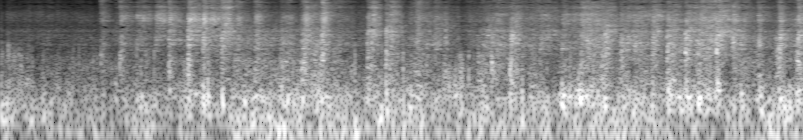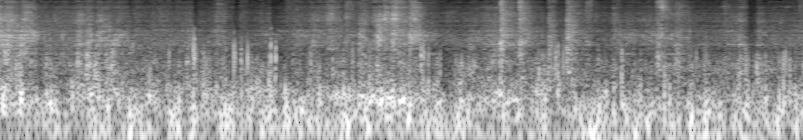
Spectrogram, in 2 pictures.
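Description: Passenger train coaches running at speed, heard from an open coach doorway: steady rumble with the wheels clattering irregularly over rail joints and points.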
